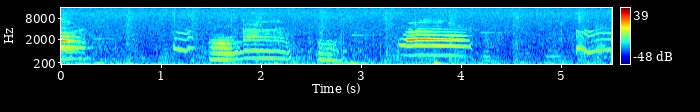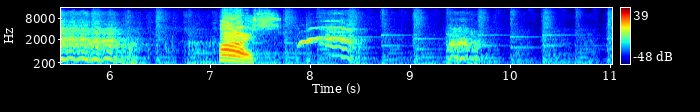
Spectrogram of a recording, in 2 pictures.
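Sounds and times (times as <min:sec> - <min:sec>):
kittens meowing: 0:00.0 - 0:00.4, 0:01.0 - 0:04.2, 0:05.1 - 0:06.3.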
